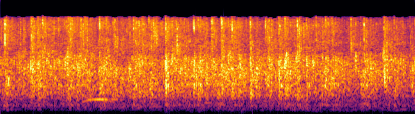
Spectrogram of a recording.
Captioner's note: applause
